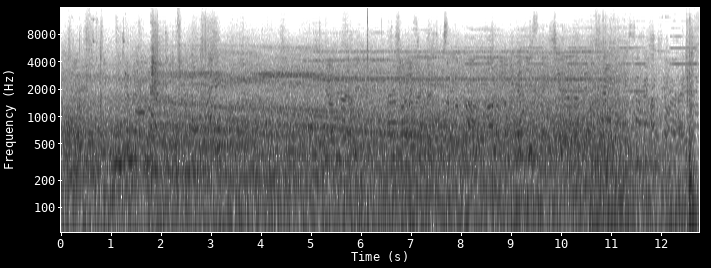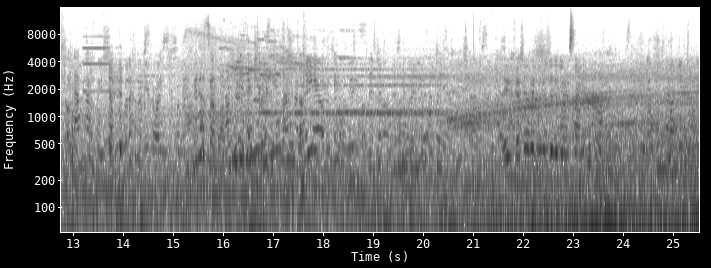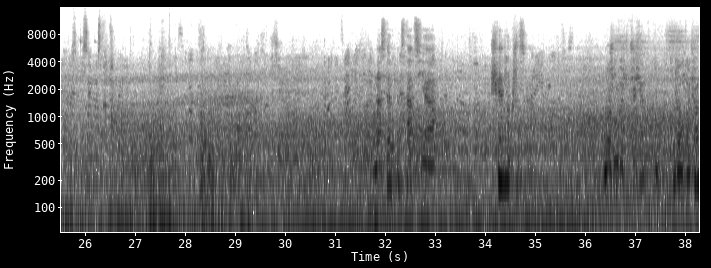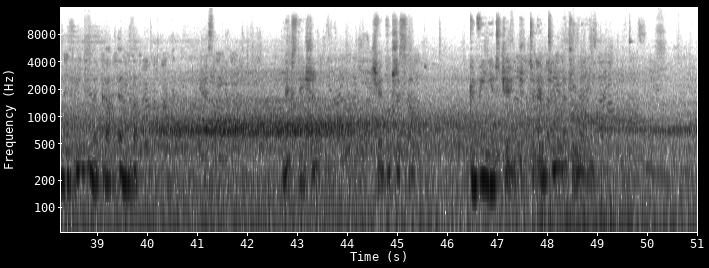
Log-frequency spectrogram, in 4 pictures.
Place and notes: waiting for my train and traveling one stop. (sony d50)
Warszawa, Poland, November 2015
